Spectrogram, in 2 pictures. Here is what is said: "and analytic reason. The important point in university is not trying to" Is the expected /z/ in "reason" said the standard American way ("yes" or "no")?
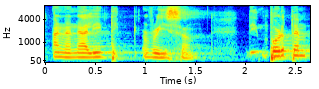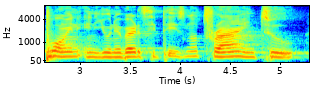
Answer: no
